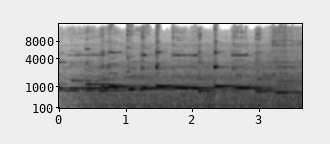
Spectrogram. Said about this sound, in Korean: 영화 음악, 재즈까지 다양한 곡을 연주하는데요. 심지어 유명한 중국 전통 음악까지 연주해냅니다. Very amazing. 중국에서 온 관광객은 유리잔 연주로 자국의 음악을 듣게 돼 놀랐다며 엄지 손가락을 치켜 세웠습니다.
